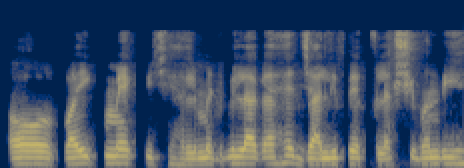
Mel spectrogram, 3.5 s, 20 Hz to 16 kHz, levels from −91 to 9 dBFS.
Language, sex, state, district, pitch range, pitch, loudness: Hindi, male, Uttar Pradesh, Jyotiba Phule Nagar, 130-140 Hz, 135 Hz, -19 LUFS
